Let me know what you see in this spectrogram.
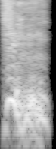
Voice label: Voice damaged; shigure

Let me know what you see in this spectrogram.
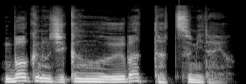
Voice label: win jp; zeviro

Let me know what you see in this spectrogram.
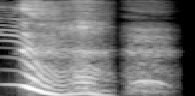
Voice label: damaged, jp

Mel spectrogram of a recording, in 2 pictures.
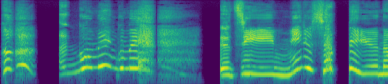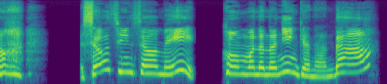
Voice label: Voice story, jp; millecha

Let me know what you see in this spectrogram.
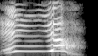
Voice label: attack jp

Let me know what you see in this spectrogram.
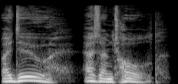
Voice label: chant

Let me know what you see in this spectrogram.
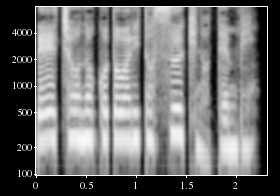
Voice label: Voice title, jp; isuka

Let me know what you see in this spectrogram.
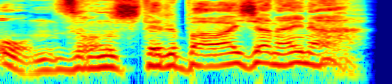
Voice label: voice encount fear jp

